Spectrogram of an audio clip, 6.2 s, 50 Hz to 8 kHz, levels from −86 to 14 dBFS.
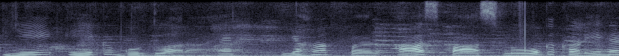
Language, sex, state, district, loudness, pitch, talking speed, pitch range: Hindi, female, Punjab, Pathankot, -18 LUFS, 225 Hz, 95 wpm, 200-245 Hz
